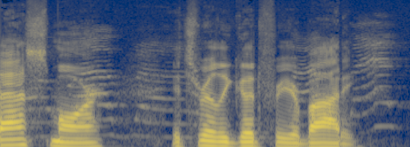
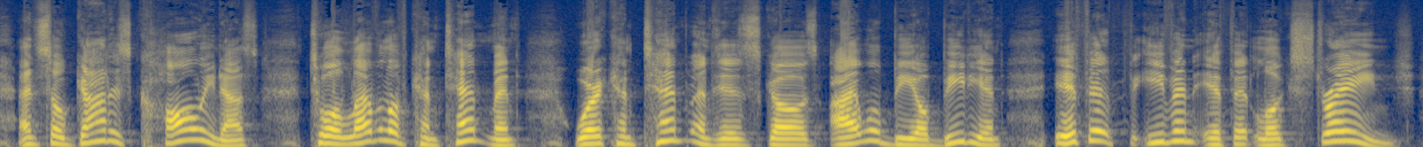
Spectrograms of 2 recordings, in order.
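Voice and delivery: higher and louder, pressing sermon voice; full-force preaching; 7 semitones higher, 6 dB louder than usual. Acted. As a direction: pour it out with rising fervour.

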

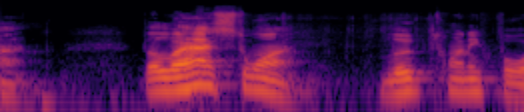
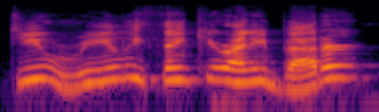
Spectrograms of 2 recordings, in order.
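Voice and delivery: loud, much higher rebuke; forceful challenge; 10 semitones higher, 11 dB louder than usual. Acted. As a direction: hammer the question home. Jesus challenging, repeated louder.

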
